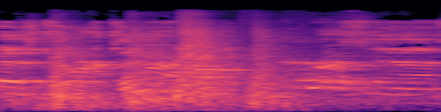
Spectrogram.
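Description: A few heavy thuds on a wrestling ring as two wrestlers grapple and break apart, in the first second or so.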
